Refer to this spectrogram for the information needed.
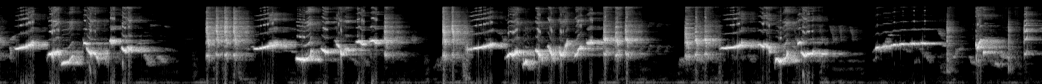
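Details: White-rumped shama song used as a lure for other songbirds: five energetic phrases mixing rich whistles, buzzy rattles and quick chatters, separated by short silences.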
